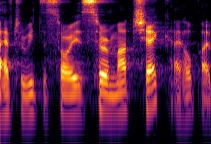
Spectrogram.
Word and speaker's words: Sirmacek: dr i have to read the story sir machek i hope i pronounced it well from the yucapang university in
